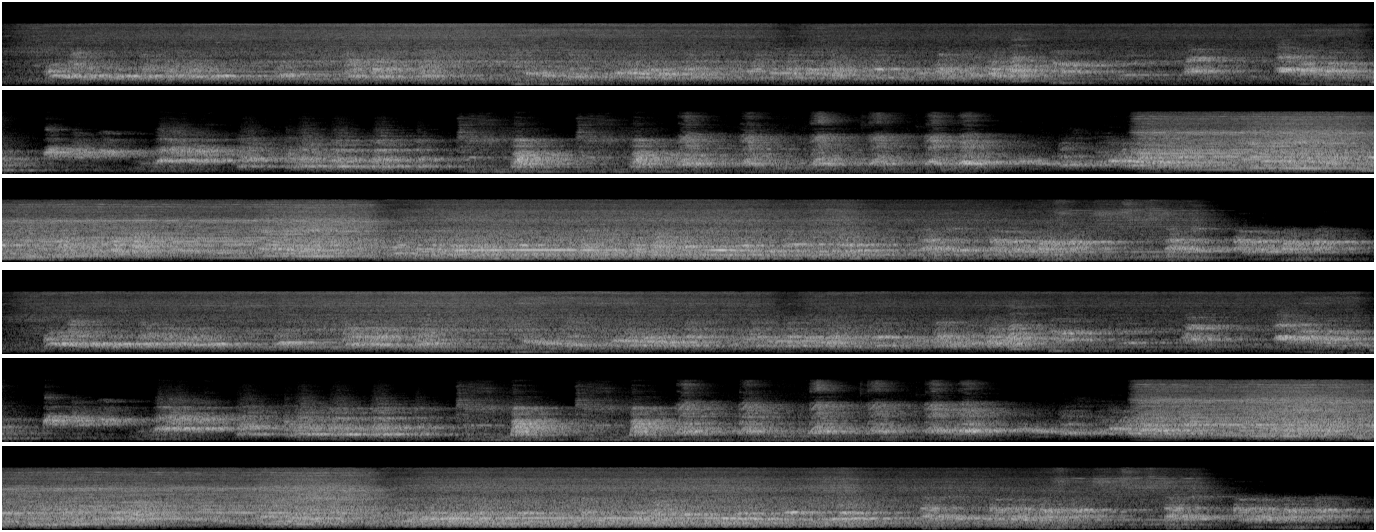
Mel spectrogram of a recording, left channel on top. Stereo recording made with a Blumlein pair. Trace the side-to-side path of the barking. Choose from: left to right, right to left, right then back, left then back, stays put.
left then back.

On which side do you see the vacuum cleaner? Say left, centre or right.
right.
